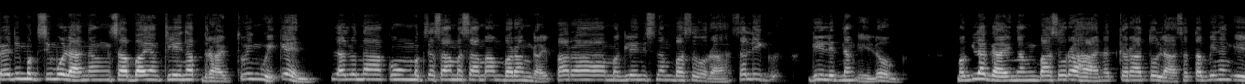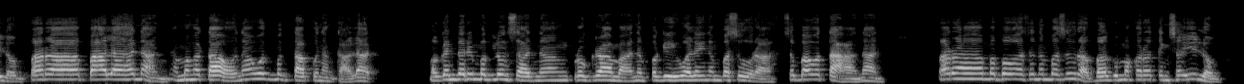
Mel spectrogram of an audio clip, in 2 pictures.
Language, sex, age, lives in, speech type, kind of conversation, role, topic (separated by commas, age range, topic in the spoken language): Filipino, male, 40-44, Philippines, read, expert-assistant, expert, Bakit mahalaga ang tamang pagtatapon ng basura?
